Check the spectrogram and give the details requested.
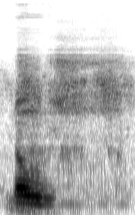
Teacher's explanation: N is alveolar and nasal.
